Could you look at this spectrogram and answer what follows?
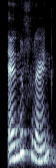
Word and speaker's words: Anne Frank: तो अगर आप कभी ये नाम ऐसे सुनो एन फ्रंक, तो हंसी मत उड़ाने लग जाना कि देखो इसको तो प्रोनाउंसिएशन भी नहीं आता है ना। एन फ्रैंक इज a correct pronunciation and इट इज a Dutch pronunciation. एन फ्रैंक इज a British pronunciation.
